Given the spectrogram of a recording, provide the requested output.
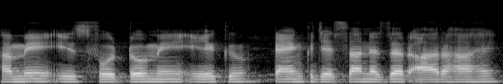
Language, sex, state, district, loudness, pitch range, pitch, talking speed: Hindi, male, Uttar Pradesh, Lucknow, -16 LUFS, 120-125 Hz, 125 Hz, 130 wpm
